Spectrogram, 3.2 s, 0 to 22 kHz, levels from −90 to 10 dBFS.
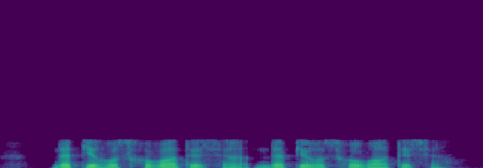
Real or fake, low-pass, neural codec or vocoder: real; 3.6 kHz; none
